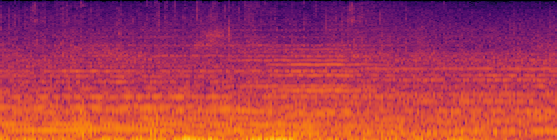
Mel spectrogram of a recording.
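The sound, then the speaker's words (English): A steady, dense wash of rain with a low rumbling wind underneath, holding a constant loudness throughout with a brief swell in the middle and no voices. “The winds are picking up again. This storm ain't over.”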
